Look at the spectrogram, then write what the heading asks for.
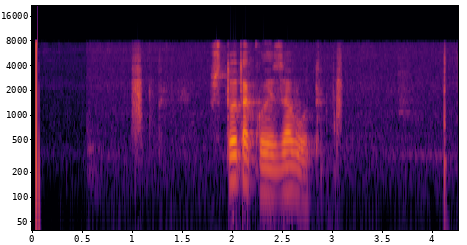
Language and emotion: Russian, neutral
